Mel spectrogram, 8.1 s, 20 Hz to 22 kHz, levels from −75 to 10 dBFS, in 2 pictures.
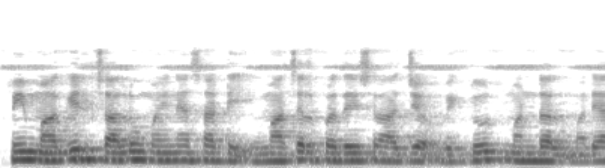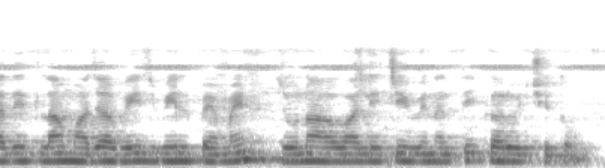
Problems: constant background noise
